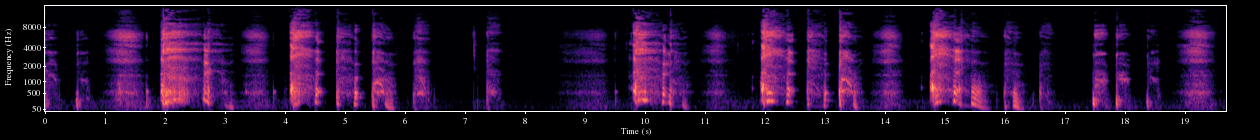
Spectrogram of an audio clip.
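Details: Adult, not a smoker, with a lingering chest infection he can't shake off: repeated bouts of harsh, rattly morning coughing, a chesty productive cough.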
